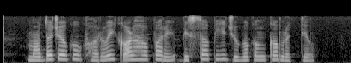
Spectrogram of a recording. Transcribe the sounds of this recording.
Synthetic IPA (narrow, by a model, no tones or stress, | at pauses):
mɔd̪ɔd͡ʒoɡuɡʱɔɾojkɔɭɔɦɔpɔɾebisɔpid͡ʒubɔkɔŋkɔmɾut̪ju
